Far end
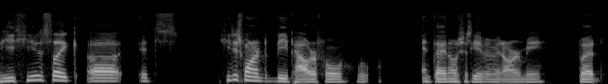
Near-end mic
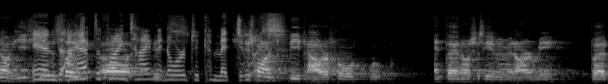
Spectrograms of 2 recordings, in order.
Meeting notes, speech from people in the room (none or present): present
